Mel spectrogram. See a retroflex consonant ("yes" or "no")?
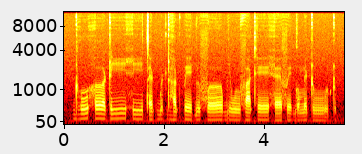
yes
